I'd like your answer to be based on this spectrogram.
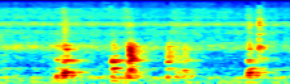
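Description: Dried fish stirred in a hot pan with ginger, garlic, onion and green chili, giving short bursts of sizzling and scraping in uneven strokes, close and fairly loud.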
